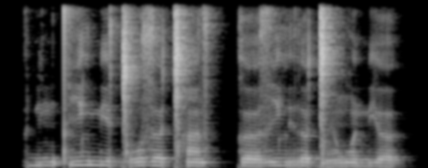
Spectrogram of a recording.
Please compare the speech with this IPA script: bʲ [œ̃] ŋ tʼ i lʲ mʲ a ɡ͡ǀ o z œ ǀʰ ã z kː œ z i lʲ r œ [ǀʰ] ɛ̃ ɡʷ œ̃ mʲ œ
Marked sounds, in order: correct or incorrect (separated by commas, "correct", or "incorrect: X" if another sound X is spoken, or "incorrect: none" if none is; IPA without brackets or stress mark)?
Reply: incorrect: ə̃, incorrect: ɡ͡ǀ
